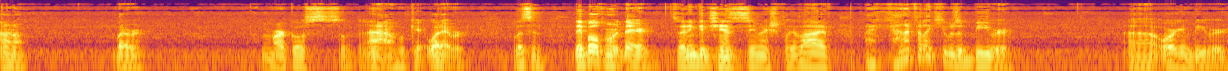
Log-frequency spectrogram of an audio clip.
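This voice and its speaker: In a very fast delivery broken by long, frequent pauses, a man speaks at a fairly low pitch with ordinary variation and a somewhat breathy voice over light background noise. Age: 30s. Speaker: sports card collector YouTuber. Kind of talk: casual vlog. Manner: casual, rambling with fillers. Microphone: phone near.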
